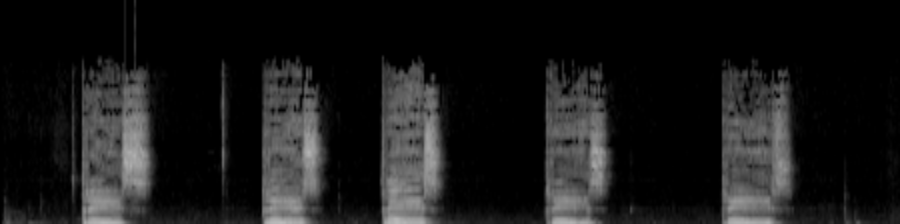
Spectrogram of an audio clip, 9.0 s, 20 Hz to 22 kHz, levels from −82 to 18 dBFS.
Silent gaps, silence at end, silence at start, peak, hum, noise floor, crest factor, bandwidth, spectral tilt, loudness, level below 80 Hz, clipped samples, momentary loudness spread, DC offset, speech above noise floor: none; 1.1 s; 0.8 s; 0 dBFS; none; -67 dBFS; 20 dB; 16 kHz; -3.5 dB/octave; -16 LUFS; -56 dBFS; under 0.1%; 14 LU; under 0.1%; 52 dB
